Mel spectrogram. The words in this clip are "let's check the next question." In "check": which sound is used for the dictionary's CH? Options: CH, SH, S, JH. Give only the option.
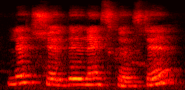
SH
